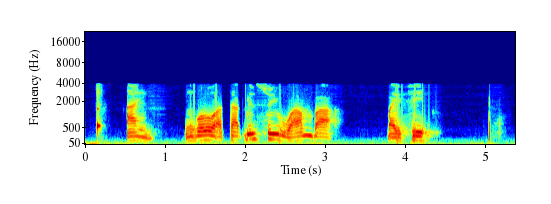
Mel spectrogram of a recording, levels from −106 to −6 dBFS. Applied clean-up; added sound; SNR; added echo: neural diffusion model UNIVERSE++.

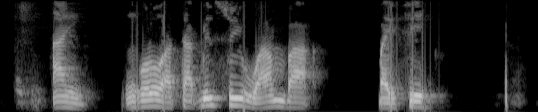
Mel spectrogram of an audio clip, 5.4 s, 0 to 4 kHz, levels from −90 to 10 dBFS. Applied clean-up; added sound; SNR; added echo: neural mask model Resemble Enhance denoiser.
